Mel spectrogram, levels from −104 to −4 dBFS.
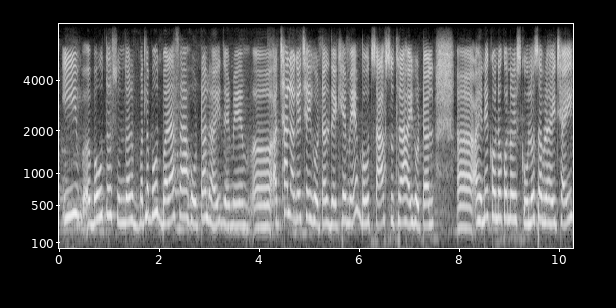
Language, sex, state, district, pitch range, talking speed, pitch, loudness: Maithili, female, Bihar, Sitamarhi, 280-335 Hz, 165 wpm, 300 Hz, -16 LUFS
